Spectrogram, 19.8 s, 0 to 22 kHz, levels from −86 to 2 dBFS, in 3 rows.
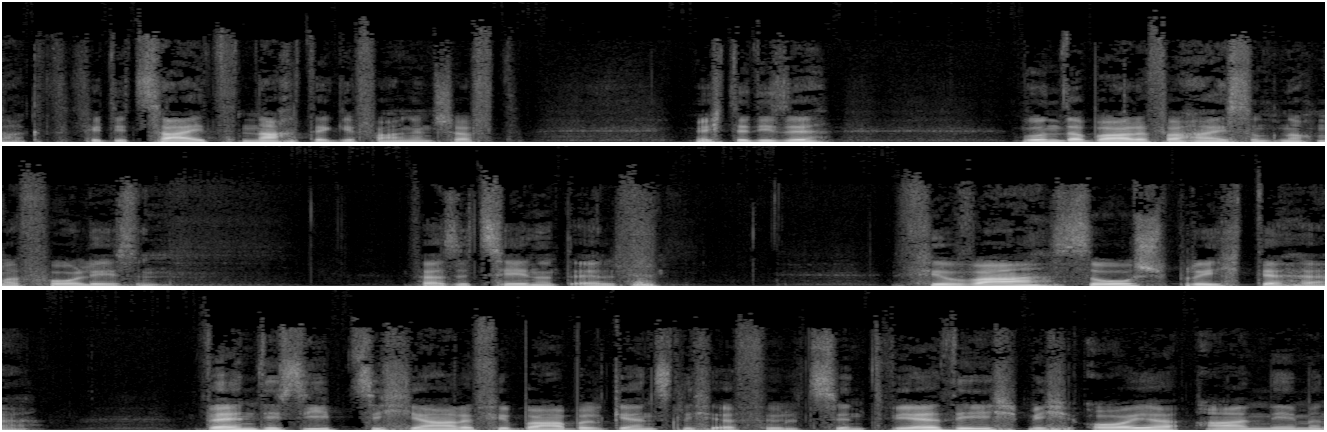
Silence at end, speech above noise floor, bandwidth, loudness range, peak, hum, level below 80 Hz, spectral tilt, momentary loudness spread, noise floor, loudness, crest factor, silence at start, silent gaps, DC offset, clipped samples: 0 s; 40 dB; 19 kHz; 6 LU; -4 dBFS; none; -66 dBFS; -5.5 dB/octave; 12 LU; -65 dBFS; -26 LUFS; 22 dB; 0 s; none; under 0.1%; under 0.1%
